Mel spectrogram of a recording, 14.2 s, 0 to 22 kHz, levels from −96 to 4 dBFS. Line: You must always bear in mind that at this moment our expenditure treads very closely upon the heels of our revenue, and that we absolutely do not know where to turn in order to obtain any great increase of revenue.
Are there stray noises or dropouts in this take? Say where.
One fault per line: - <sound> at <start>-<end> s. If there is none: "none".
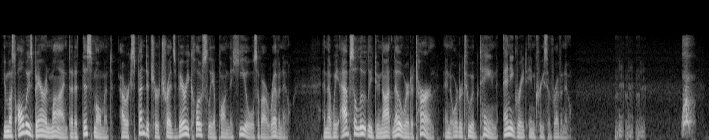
- laugh at 12.3-12.9 s
- bark at 13.6-13.9 s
